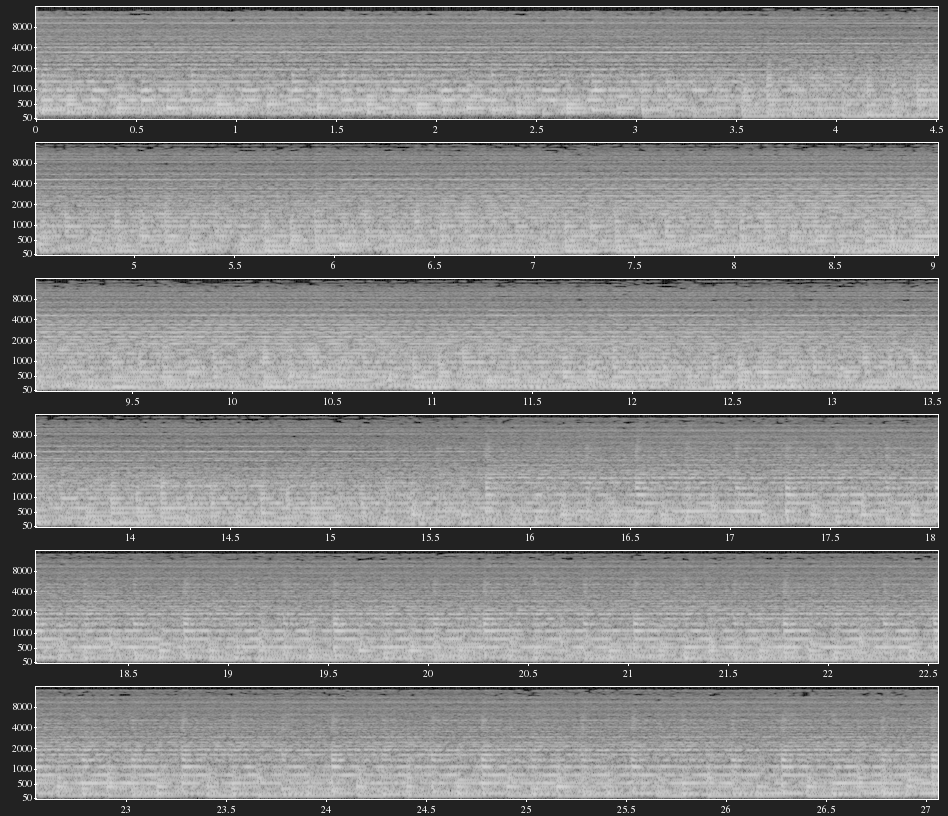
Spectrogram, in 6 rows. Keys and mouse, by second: 0.0 ctrl+s, 1.6 Tab, 2.1 Tab, 2.6 z, 10.4 click, 11.2 click, 13.8-14.6 drag, 14.8-21.2 drag, 23.9 shift+a.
